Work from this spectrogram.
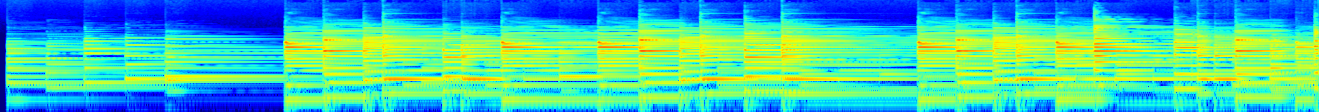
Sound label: Melody; FOLK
